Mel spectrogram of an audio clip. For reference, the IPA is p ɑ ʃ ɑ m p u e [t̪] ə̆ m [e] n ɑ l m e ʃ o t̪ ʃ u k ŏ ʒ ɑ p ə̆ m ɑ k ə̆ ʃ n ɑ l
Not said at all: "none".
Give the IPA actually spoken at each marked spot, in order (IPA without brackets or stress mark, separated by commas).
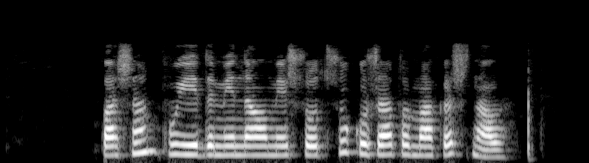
d̪, e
